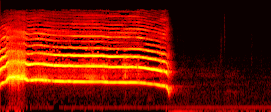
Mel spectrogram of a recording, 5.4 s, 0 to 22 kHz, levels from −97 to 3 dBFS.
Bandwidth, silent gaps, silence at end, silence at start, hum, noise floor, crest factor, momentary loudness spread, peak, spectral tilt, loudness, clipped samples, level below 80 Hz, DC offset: 16 kHz; none; 2 s; 0 s; none; -73 dBFS; 14 dB; 3 LU; -6 dBFS; 6.5 dB/octave; -16 LUFS; under 0.1%; -82 dBFS; under 0.1%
